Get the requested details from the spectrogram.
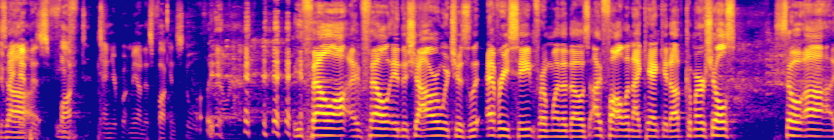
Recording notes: Recorded Live at the Dojo of Comedy in Morris Plains NJ.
